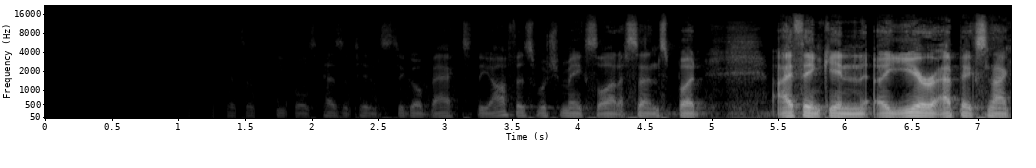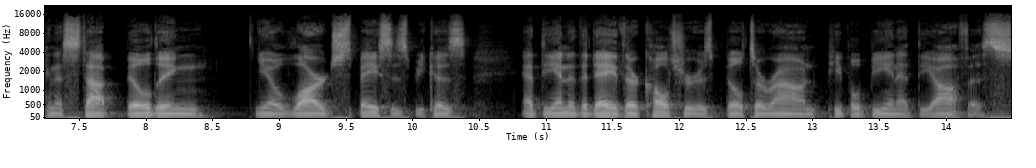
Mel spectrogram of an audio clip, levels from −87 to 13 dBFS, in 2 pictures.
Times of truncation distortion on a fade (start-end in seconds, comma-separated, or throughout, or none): 0.00-5.48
